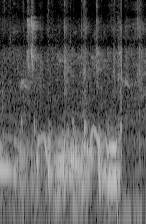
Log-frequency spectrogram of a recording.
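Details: Indoor group of local and foreign coloured pigeons, one bird giving a clear wavering, bubbling coo that rises and dips for about two seconds, backed by softer cooing from others and faint rustling.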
